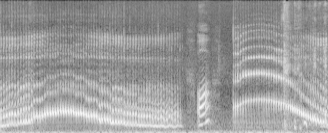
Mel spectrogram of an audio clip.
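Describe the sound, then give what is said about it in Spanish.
A voice does buzzy lip trills as a vocal warm-up, sliding up in pitch and back down, twice, with a brief break between the two loud, steady glides. “Yo venía haciendo los lip trills que hice ahorita en esta escala, que es...”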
